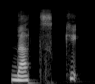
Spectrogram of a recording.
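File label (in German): "Natsuki", japanische Mädchennamen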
